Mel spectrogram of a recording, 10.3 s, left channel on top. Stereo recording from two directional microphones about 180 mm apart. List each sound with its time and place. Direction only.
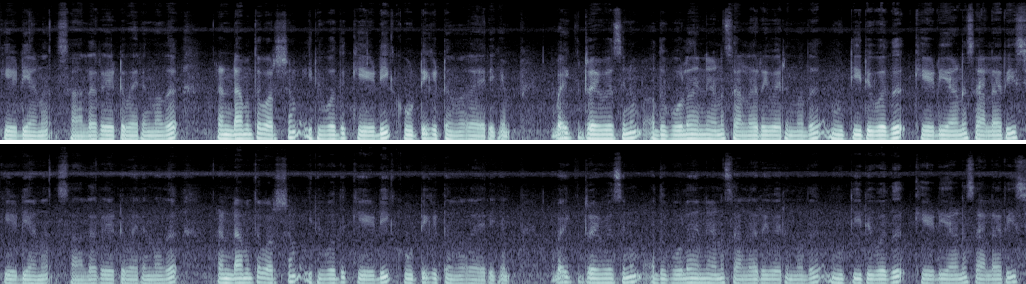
0.0 s speech: 20° left (ahead or behind)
